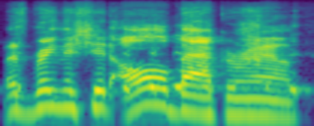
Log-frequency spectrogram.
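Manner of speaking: ordinary delivery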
